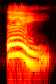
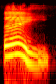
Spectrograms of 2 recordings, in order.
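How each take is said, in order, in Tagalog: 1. Ang patinig ay binibigkas nang may nakaunat at nakangiting labi. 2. Ang patinig ay binibigkas nang may nakaunat at nakangiting labi.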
